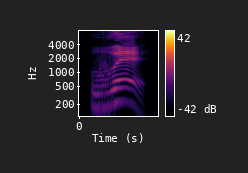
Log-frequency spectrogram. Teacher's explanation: व मतलब दांत से बोला जाएगा और ओट से भी बोला जाएगा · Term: दंतोर, दंतोष्ठ वर्ण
